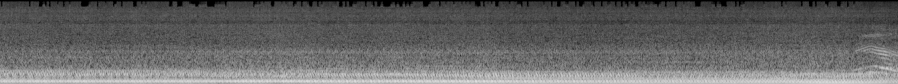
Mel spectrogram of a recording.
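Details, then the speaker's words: Nissan 370Z VQ37 engine first started after an engine refresh and rebuild: even, settled idle with a smooth drone and no tapping or stumble. Runs clean and smooth; normal idle. "Oh, she's alive. Beautiful. Listen to that. Sound. Wow. So sound. So clean. So smooth. Just checking out the idle."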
